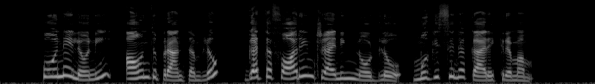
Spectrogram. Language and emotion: Telugu, neutral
